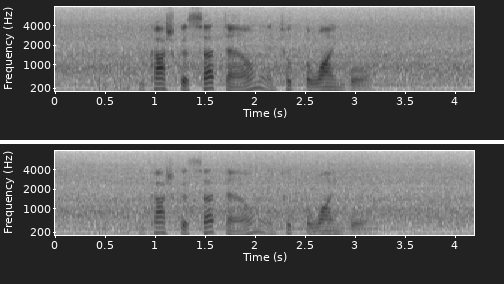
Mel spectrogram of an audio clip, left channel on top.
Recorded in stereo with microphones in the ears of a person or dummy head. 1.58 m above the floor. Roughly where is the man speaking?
Left.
